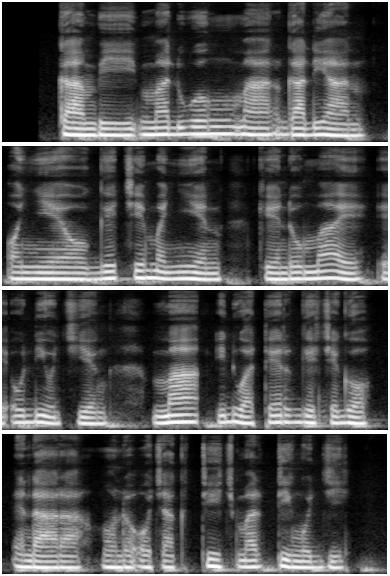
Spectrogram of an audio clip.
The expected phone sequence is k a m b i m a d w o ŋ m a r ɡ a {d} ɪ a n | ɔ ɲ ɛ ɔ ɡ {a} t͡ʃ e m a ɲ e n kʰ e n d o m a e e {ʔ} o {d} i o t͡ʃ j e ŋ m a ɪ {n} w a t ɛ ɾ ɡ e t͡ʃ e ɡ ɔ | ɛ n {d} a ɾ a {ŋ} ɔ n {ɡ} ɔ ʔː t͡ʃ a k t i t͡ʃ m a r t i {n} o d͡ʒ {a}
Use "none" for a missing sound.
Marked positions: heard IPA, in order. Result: d, e, ʔ, d, d, d, m, d, ŋ, i

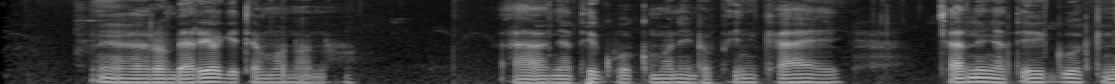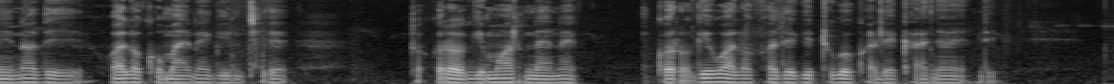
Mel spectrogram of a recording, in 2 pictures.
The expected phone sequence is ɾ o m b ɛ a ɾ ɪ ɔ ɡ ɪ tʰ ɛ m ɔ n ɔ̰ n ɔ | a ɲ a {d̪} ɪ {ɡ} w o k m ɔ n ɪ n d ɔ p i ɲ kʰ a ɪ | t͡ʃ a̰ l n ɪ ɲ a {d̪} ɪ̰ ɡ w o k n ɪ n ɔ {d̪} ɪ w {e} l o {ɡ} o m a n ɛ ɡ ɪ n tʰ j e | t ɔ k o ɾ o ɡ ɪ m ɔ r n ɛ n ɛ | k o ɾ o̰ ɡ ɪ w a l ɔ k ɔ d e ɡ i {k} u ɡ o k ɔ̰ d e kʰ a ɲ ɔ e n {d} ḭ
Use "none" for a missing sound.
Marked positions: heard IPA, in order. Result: t̪, ɡ, t̪, d̪, a, k, t, d

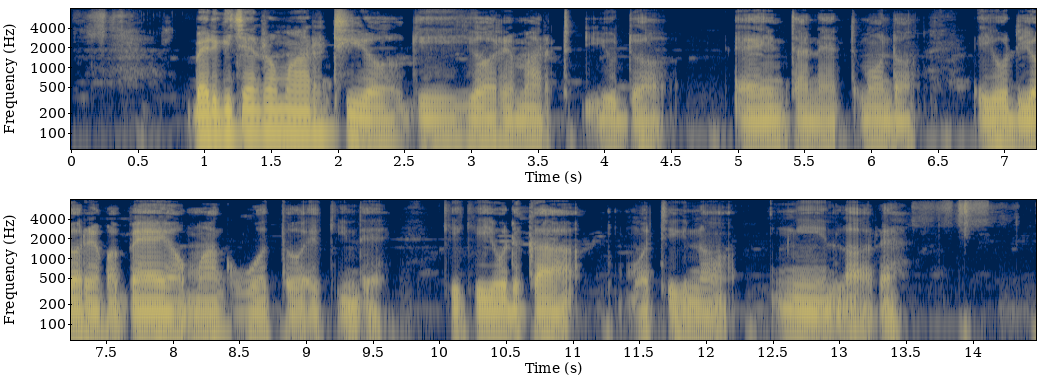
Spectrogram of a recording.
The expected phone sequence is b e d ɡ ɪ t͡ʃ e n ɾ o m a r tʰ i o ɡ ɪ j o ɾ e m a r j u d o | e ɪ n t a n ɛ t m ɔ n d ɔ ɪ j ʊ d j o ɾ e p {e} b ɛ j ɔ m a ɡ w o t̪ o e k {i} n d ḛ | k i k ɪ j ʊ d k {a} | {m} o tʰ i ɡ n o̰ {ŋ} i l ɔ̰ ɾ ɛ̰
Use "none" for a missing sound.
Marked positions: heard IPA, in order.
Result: a, i, a, m, ŋ

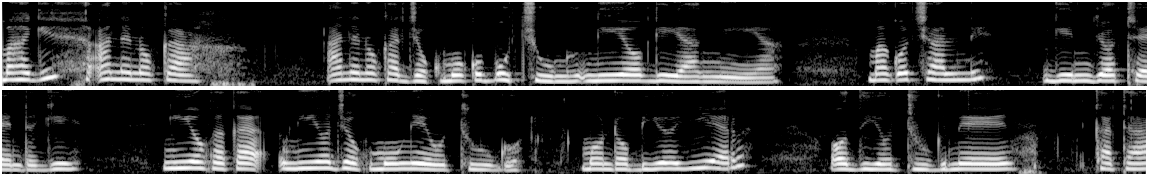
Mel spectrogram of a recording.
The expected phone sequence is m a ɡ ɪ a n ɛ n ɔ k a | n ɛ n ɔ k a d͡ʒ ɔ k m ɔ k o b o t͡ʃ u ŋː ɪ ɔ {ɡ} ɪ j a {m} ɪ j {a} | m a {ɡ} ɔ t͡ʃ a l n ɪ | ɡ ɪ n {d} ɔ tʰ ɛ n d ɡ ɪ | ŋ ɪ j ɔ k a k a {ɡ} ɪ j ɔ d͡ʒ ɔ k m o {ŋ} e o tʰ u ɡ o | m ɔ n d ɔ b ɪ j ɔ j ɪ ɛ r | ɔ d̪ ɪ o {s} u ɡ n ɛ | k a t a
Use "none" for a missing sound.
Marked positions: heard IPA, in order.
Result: ɡ, ŋ, a, ɡ, d͡ʒ, ŋ, ŋ, t

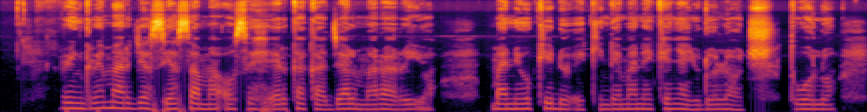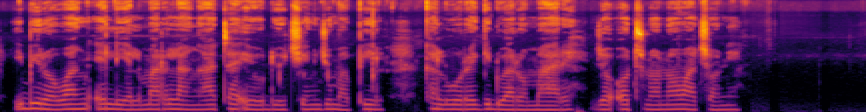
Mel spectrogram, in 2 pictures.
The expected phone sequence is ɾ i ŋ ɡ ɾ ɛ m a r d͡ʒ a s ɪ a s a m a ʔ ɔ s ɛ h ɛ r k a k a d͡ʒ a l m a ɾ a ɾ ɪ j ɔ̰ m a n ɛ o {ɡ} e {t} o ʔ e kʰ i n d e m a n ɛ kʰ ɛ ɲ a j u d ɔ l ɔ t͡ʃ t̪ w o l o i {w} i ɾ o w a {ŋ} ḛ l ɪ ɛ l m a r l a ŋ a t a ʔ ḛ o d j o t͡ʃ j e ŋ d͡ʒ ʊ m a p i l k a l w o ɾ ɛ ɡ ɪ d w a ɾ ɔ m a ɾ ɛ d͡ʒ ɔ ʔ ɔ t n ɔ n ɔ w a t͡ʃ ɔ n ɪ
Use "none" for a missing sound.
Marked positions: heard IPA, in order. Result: k, d, b, ŋ

